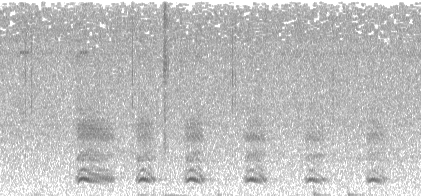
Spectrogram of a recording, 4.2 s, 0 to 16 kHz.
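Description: A bird calling unseen: a run of six short calls about 0.6 s apart, starting about a second in, each rising and falling in pitch.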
